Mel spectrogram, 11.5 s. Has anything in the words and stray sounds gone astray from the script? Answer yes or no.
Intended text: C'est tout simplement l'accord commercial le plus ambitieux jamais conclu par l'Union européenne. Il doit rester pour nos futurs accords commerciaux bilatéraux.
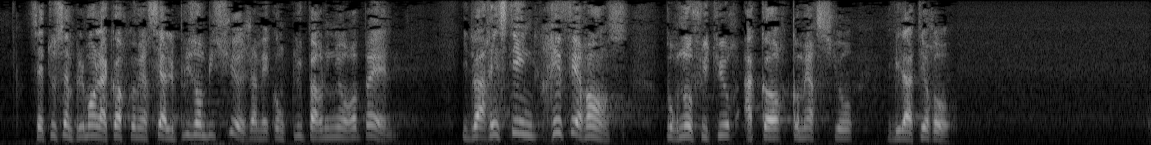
yes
